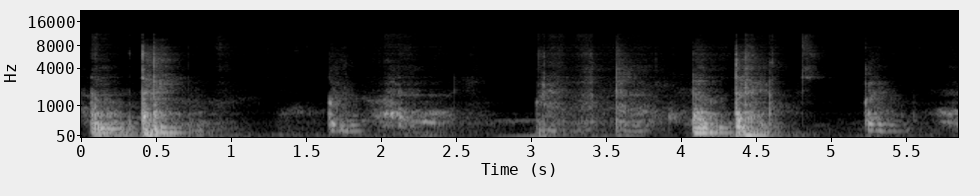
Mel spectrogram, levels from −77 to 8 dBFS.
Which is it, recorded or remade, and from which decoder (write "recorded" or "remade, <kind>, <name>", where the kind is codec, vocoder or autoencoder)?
remade, codec, SNAC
